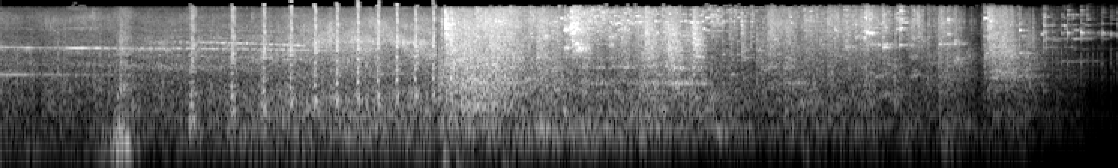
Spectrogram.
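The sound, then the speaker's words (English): A loud crash landing sends bicycles toppling, with a thud followed by several seconds of rattling metallic clatter and rapid clanks over a harsh, noisy rumble. No one speaks. “I'm just gonna pick up all these bicycles I knocked over real quick”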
